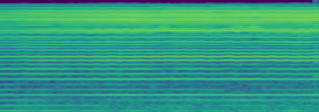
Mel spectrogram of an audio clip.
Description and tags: Airplane Stall Buzzer
The sound of a buzzer that is really good for the sound of an airplane's stalling buzzer.
aircraft-stall, airplane-stall, stall-buzzer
